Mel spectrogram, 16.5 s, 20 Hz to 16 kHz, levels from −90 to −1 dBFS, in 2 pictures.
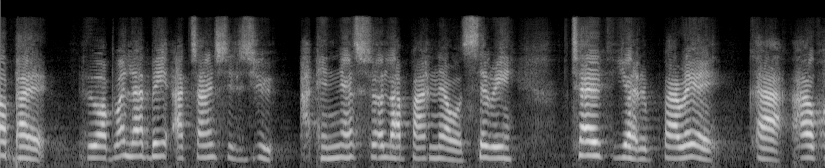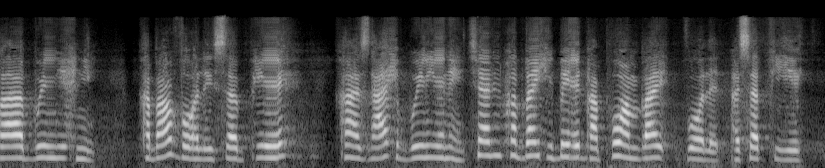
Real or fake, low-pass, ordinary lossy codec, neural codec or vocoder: fake; 10.8 kHz; AAC, 64 kbps; codec, 16 kHz in and 24 kHz out, 0.6 kbps, FocalCodec, streaming, 2048 codes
